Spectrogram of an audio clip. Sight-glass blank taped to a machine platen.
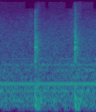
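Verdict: Solid.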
